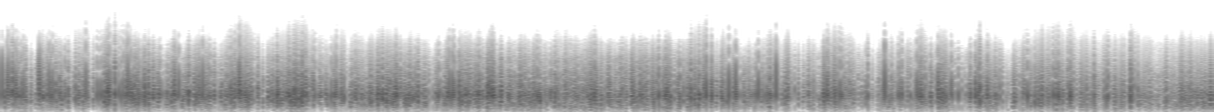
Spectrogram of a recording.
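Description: Steady rain pattering, a dense crackling patter of drops.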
